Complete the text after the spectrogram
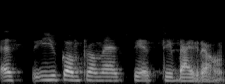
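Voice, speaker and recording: A woman's medium-pitched voice with a Marathi accent. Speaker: podcast host. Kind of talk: podcast interview.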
